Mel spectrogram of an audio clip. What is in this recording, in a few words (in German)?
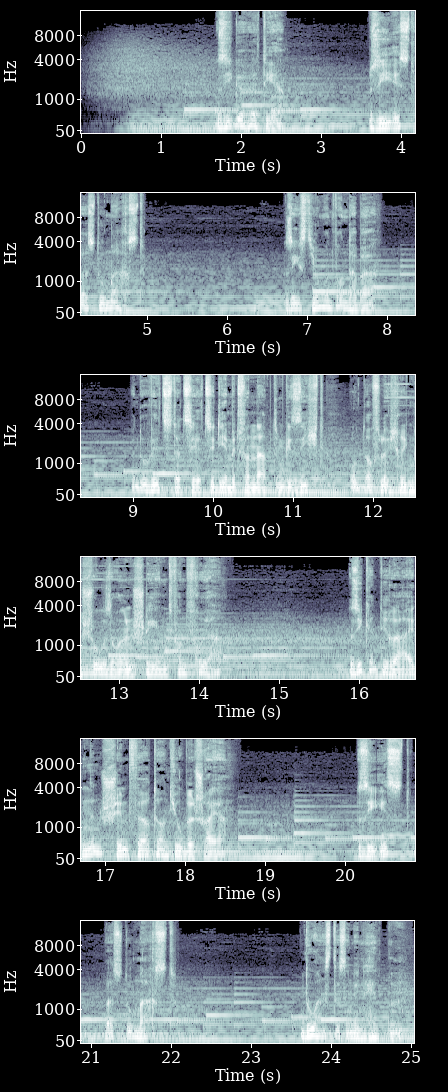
image atmosphaerisch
